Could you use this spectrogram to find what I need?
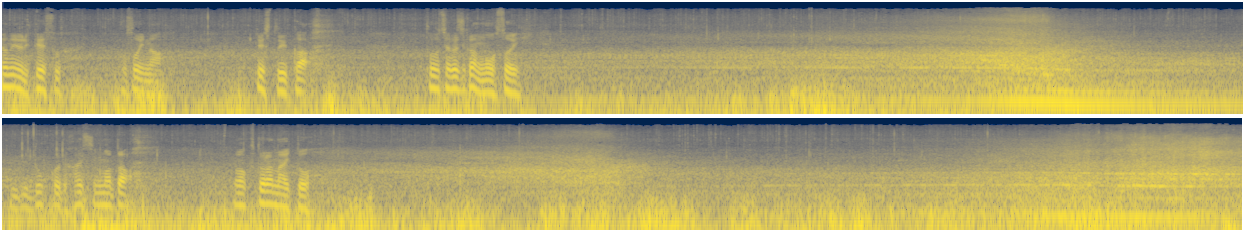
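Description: A vehicle's engine hums and its tyres roll steadily on the road.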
